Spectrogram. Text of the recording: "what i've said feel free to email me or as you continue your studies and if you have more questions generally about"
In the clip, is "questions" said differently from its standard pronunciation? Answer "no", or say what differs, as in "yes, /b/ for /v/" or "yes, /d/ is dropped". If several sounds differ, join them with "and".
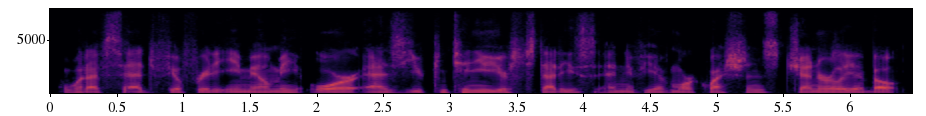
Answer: no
